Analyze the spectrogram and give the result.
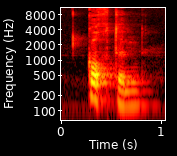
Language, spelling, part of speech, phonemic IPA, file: Dutch, kochten, verb, /ˈkɔxtə(n)/, Nl-kochten.ogg
- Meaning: inflection of kopen: 1. plural past indicative 2. plural past subjunctive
